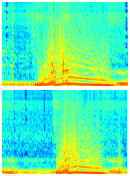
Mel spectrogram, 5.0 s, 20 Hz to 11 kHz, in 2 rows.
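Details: 2025 Toyota GR86 with HKS single-exit exhaust and a newly installed JDL front pipe and overpipe gives two throttle blips with a loud raspy blat, from an exhaust leak at the front pipe flange caused by the wrong donut gasket.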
